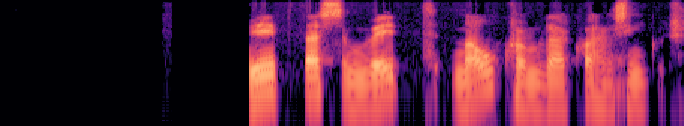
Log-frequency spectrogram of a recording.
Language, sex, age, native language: Icelandic, male, 30-39, Icelandic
